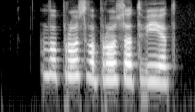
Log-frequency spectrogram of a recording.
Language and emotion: Russian, sad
